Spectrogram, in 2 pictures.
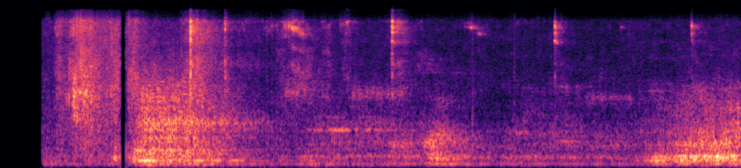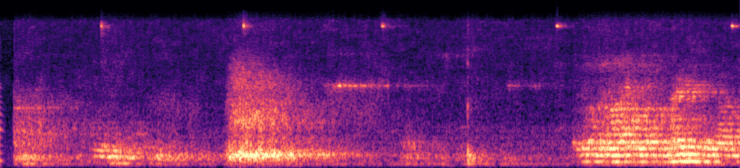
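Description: Jumbled background sound from open microphones on an online video call: rustling, short clicks and snatches of indistinct voices, broken by two brief dropouts in the audio feed. A voice starts speaking clearly near the end.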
